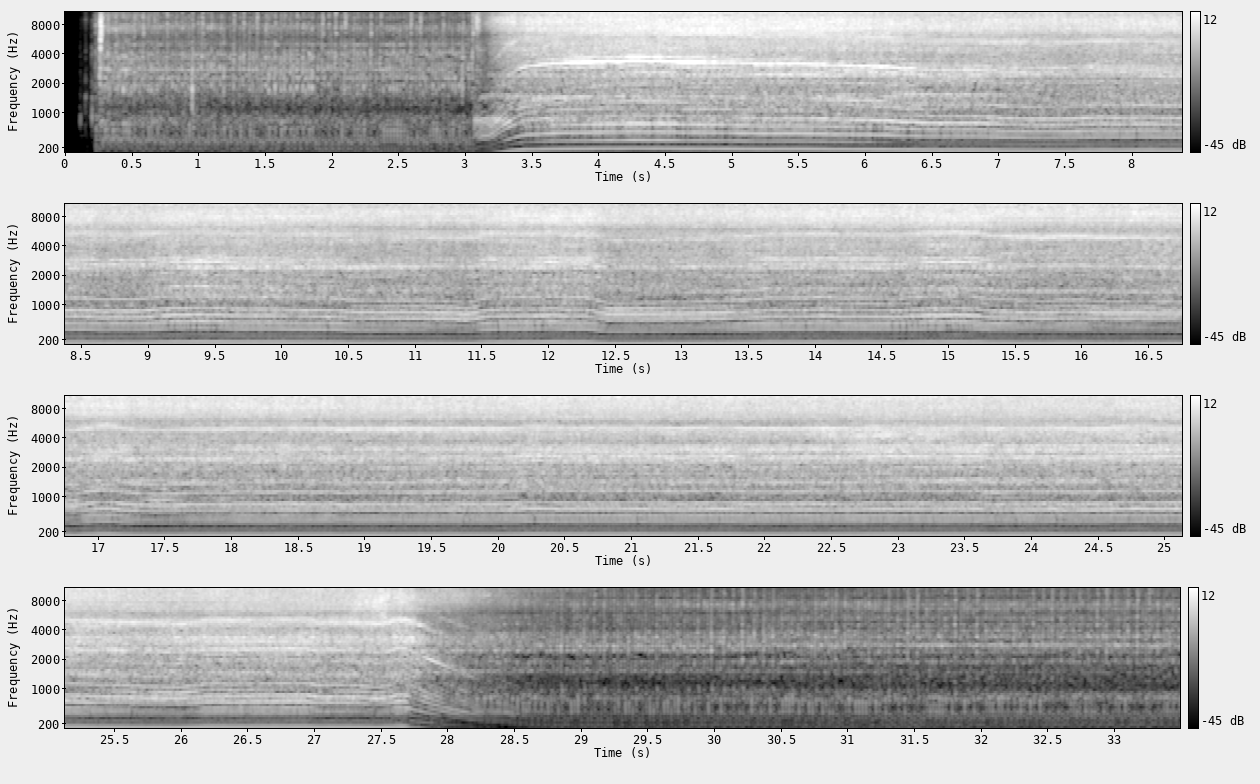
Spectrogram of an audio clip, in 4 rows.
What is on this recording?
The chainsaw is pull started, idles for a quick second, and then cuts through a log for approximately 25 seconds.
